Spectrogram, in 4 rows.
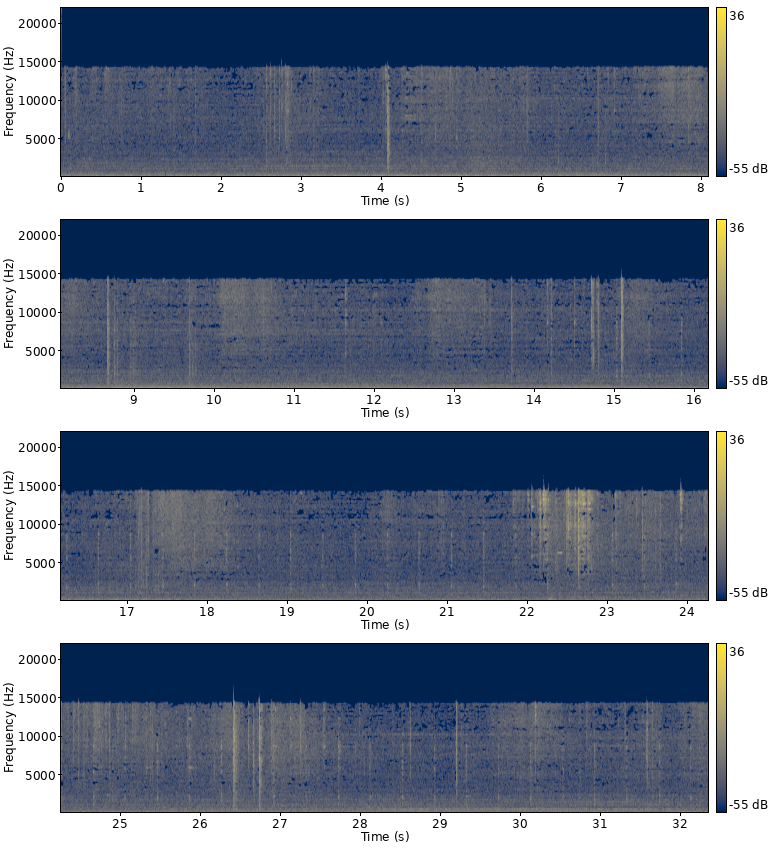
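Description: Car cabin noise while driving: a steady low engine and tyre rumble, rising and falling gently with speed, with a few light clicks or rattles inside the car and one sharper knock about 22 seconds in.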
